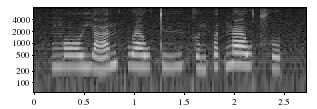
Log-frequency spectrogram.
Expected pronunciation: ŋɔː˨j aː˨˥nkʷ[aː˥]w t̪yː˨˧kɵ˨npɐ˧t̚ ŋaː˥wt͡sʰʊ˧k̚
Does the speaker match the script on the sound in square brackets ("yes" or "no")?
no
